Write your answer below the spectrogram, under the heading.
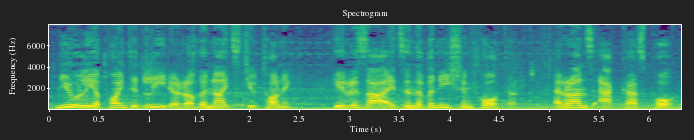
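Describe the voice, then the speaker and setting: An actor playing a courteous, cautious informant of an assassins' order in a video game, measured and formal. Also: male voice, fairly high pitch, animated, lightly acted. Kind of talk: video game drama acting. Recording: dramatic music behind the voice. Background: music.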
